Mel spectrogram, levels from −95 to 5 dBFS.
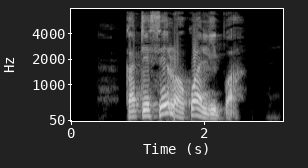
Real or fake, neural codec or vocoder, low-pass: fake; vocoder, 22.05 kHz, 80 mel bands, Vocos; 7.2 kHz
